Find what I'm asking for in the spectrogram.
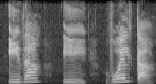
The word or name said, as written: ida y vuelta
